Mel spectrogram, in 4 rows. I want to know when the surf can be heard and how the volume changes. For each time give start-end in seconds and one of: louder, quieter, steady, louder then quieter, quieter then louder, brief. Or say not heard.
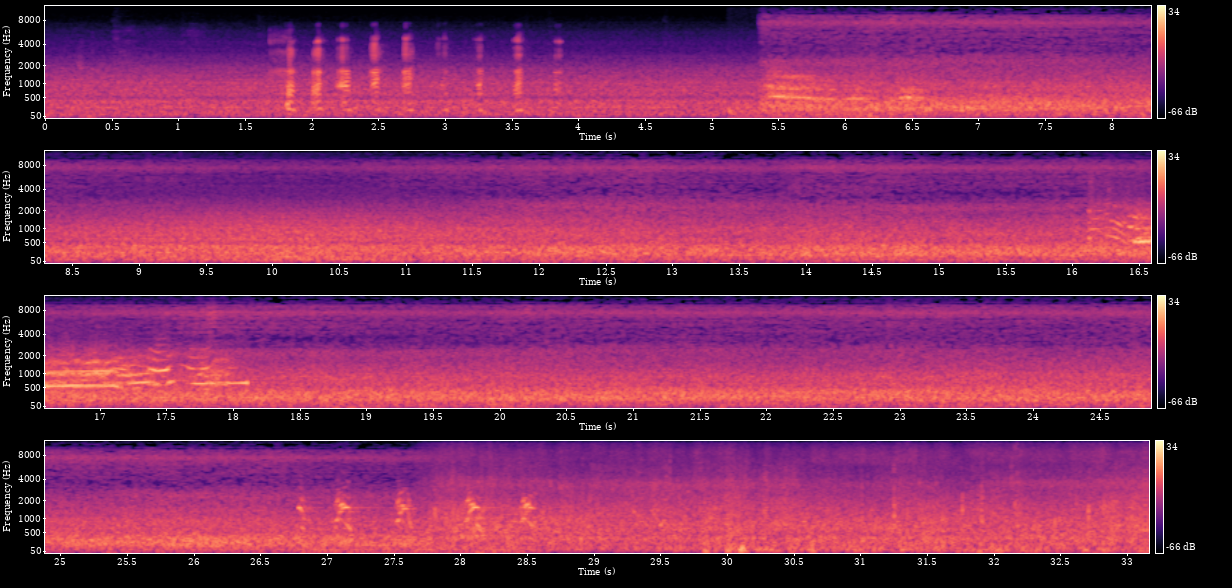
5.3-33.1 steady.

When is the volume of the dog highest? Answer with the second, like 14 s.
17 s.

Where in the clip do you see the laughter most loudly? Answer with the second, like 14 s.
2 s.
